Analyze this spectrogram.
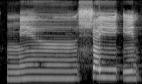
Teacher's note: نون ساکن میں اخفا حقیقی ہوگا، میم کو نون سے ملائیں گے، باریک اخفا بھی ہوگا کیونکہ شین باریک حرف ہے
